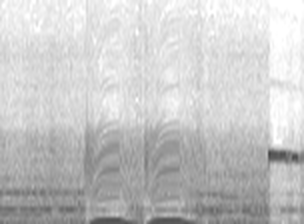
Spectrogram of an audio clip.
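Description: A police siren whoops twice.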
